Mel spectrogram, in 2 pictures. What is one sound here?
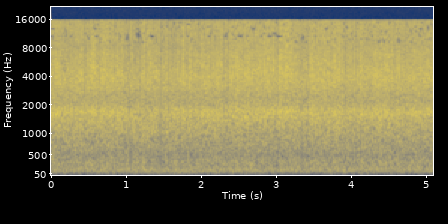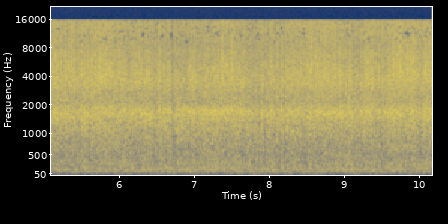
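Strong wind blows hard outdoors.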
